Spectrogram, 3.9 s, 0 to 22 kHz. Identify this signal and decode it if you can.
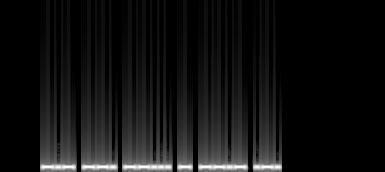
Morse code, heard as a keyed tone, about 36 wpm, 700 Hz. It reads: KG7TQR
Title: USA Call Signs - 6 Characters - 2x Character Spacing - 35wpm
